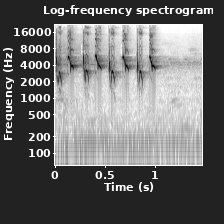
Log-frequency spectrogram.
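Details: A short burst from a lively ciblek kristal used as bait for wild forest birds: about seven quick, high, sharply downslurred chips in a steady rhythm, then quiet.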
